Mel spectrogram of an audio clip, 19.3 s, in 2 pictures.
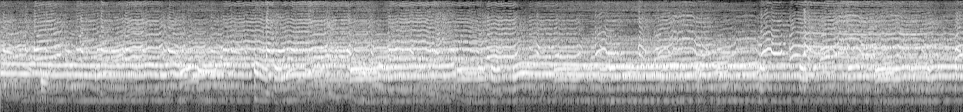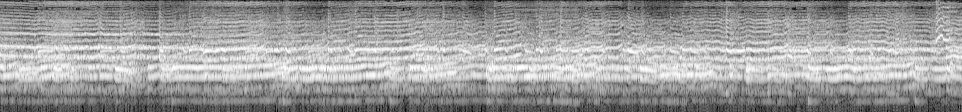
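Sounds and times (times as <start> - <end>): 
geese honking: 0.0 - 3.6, 18.8 - 19.2
bagpipe playing: 0.0 - 19.2.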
